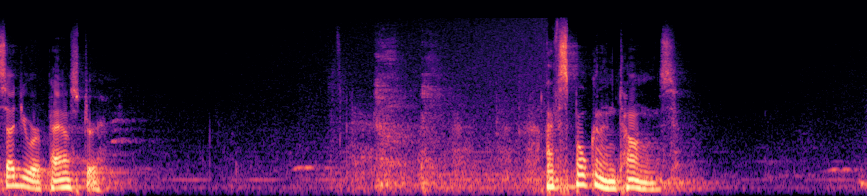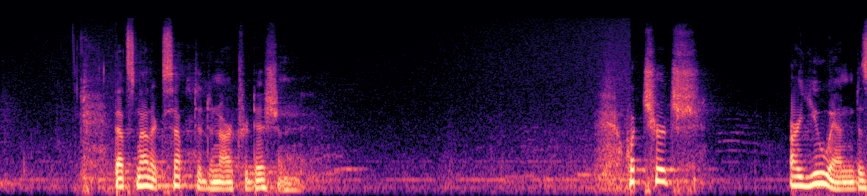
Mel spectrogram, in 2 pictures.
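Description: A middle-aged man speaks calmly to an audience in a large echoing room.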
